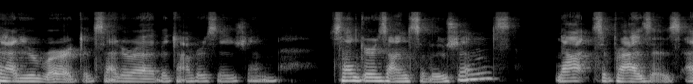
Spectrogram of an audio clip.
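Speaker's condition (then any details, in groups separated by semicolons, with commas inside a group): Muscular dystrophy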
